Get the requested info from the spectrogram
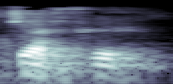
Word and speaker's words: Geoffrey: También dentro del cuento del abogado de Geoffrey Chaucer, Geoffrey, pronunciamos Geoffrey desde ahora en adelante, eso tiene una versión de la historia de Crescencia, que es una antigua historia de esta época.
